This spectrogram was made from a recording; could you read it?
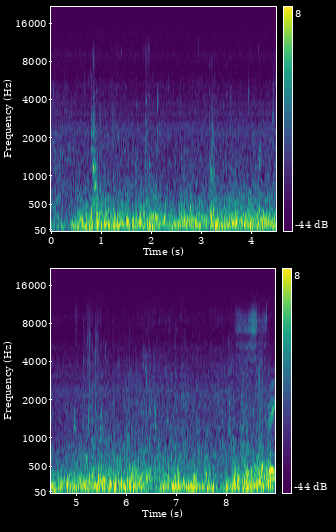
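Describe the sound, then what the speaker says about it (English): Rough waves slap and churn around a small boat while strong wind buffets the microphone in a steady, loud roar, with low rumbling water filling the whole scene and no clear speech. "The waves are really bad right here."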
